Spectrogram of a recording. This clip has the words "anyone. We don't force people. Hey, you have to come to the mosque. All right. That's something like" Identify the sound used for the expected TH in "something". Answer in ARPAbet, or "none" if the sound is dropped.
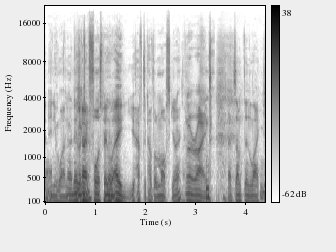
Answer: TH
